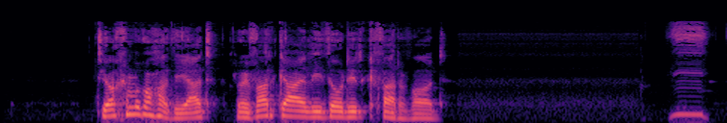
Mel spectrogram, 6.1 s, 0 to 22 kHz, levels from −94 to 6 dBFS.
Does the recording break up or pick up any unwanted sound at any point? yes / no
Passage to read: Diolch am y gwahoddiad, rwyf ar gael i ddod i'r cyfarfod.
no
